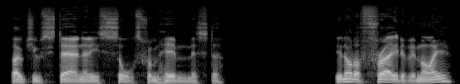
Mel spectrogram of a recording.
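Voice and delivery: rough-spoken big man; big beefy man. A narrator's reading. Big man with a glance at the narrator, goading. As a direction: egg a stranger on in a rough voice.

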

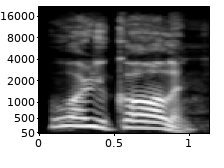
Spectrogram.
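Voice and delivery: high, nosy driver voice; pry like a rude driver; Italian driver voice. A narrator's reading. Italian asks.

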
